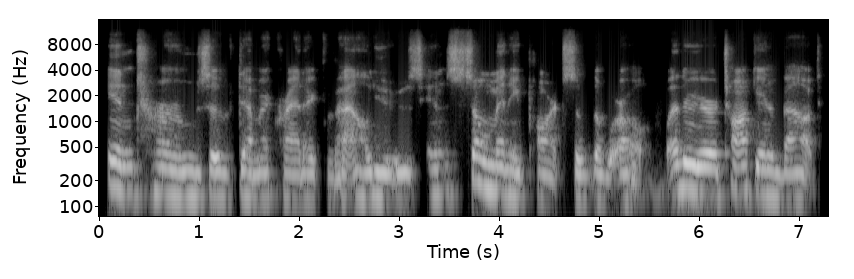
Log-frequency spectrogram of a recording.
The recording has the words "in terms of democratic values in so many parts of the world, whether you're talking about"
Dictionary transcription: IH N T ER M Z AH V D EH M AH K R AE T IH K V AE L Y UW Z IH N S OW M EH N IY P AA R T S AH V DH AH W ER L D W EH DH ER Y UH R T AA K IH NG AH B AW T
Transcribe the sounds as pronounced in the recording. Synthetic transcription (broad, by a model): IH N T ER M Z AH V D EH M AH K R AE T IH K V AE L Y UW Z IH N S OW M EH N IY P AA R T S AH V DH AH W ER L D W EH DH ER Y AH R T AA K IH NG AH B AW T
